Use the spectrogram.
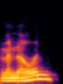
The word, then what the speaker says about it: Minoan: Minoan?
